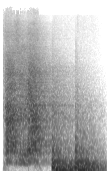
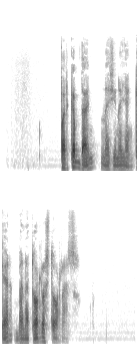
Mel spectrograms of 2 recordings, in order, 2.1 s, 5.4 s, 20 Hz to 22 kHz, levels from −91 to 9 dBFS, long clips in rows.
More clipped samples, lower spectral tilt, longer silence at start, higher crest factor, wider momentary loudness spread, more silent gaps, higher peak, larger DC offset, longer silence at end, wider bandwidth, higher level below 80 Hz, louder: neither; about the same, -6 dB/octave vs -6.5 dB/octave; second, 0 s vs 1.15 s; second, 14 dB vs 26 dB; second, 3 LU vs 19 LU; neither; about the same, -2 dBFS vs -2 dBFS; neither; second, 0.05 s vs 1.25 s; first, 14 kHz vs 9.4 kHz; first, -20 dBFS vs -56 dBFS; first, -16 LUFS vs -26 LUFS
